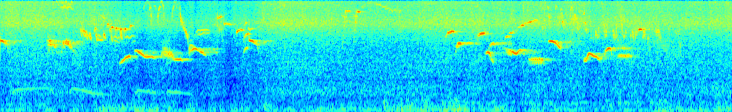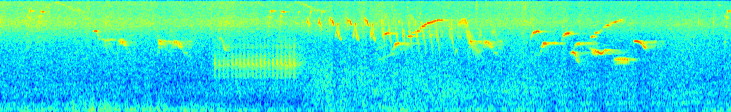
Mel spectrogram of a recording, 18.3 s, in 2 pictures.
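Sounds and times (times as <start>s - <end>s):
breeze on a fall day: 0.0s - 18.2s.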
